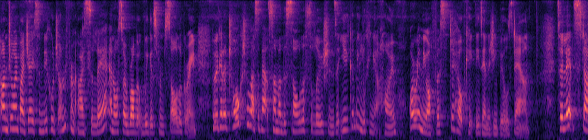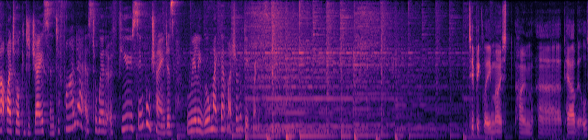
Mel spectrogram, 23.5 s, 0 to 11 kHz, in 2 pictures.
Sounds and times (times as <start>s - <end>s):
Speech: 0.0s - 10.6s, 11.2s - 16.8s, 21.1s - 23.5s
Music: 14.2s - 22.4s.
